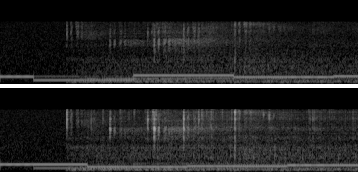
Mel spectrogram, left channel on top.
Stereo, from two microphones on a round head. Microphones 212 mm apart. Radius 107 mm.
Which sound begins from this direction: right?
Dripping, at 0.7 s.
